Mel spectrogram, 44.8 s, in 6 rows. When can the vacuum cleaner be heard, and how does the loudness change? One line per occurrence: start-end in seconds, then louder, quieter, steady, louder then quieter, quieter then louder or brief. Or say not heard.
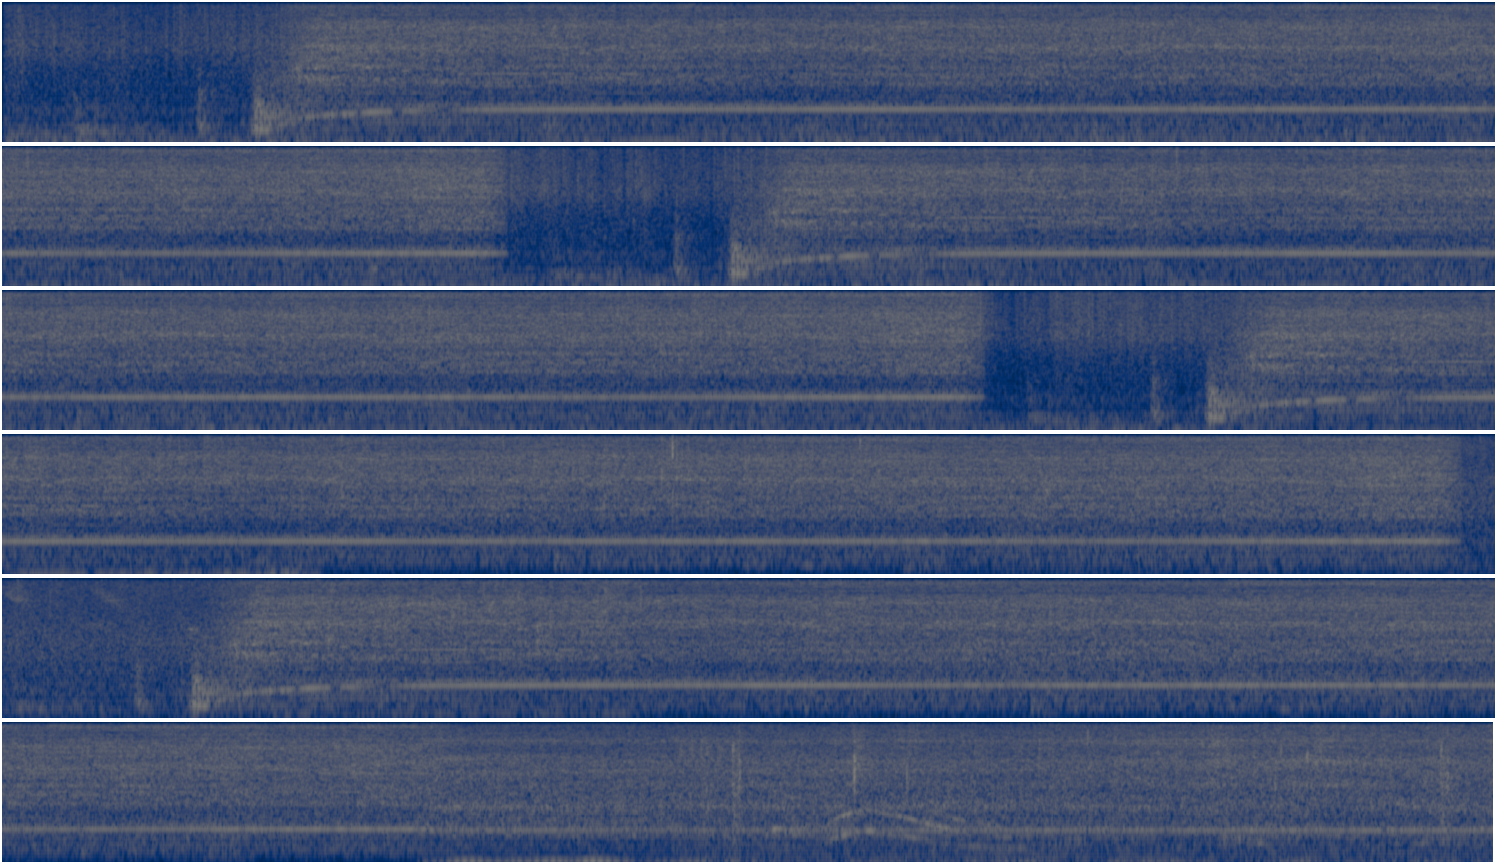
0.0-44.7 steady.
